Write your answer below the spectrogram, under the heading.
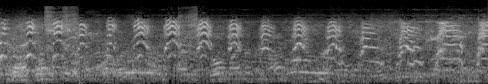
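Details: Rottweiler puppy at Galiff Street giving rapid, high-pitched arched yelps, about three per second, each with bright overtones, in a steady run over faint background street noise.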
